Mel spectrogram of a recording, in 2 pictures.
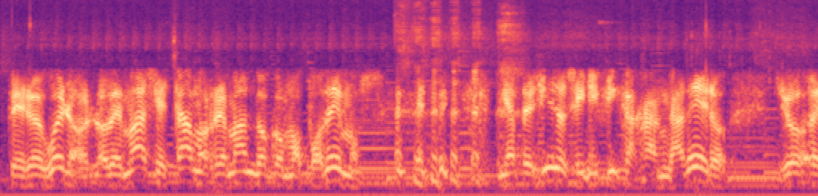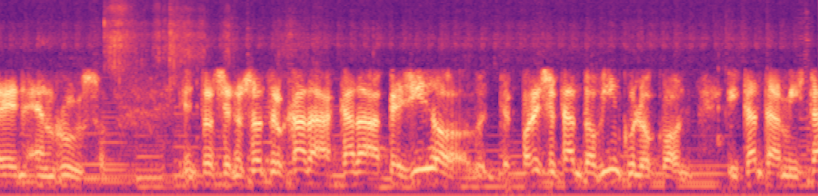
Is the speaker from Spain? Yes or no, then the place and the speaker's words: no; Chaco, Argentina; yo pude salir desde los montes del Chaco, ¿no? Mi canto vengo de los montes del Chaco, mi canto es la semilla.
